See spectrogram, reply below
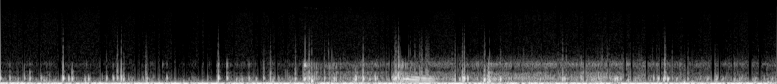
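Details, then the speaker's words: Loud continuous low rumbling and gurgling with frequent pops through a stethoscope on the abdomen while drinking cola with Mentos; very active bowel sounds. ""Hãy nghe âm thanh của dạ dày ♪". Tiếng gầm gừ của dạ dày tôi thật tuyệt vời. Tôi có thể nghe thấy nhiều âm thanh khác nhau."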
